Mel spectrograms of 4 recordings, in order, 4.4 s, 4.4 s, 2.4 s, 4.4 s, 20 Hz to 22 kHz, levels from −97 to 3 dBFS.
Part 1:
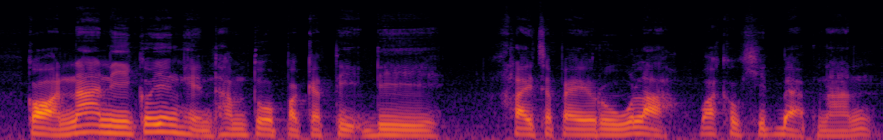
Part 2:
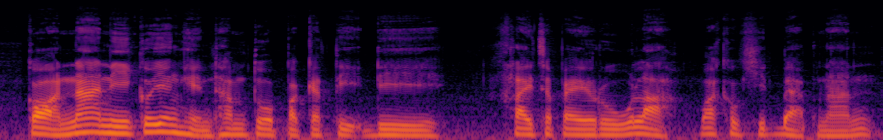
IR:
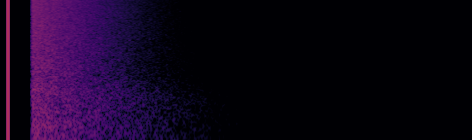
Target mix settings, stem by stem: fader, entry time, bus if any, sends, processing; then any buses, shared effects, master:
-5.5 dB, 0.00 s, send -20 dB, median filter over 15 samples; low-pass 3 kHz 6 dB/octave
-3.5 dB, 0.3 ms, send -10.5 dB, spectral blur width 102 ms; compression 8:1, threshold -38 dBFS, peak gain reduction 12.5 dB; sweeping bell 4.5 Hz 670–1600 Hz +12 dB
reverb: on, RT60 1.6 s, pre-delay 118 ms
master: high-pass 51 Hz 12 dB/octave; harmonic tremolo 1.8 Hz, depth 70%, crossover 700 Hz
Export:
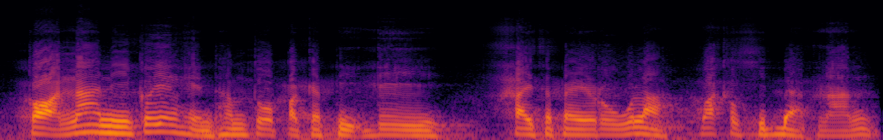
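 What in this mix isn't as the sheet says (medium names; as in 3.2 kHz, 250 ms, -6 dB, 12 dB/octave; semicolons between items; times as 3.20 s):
stem 1 -5.5 dB -> +6.5 dB; master: missing high-pass 51 Hz 12 dB/octave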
